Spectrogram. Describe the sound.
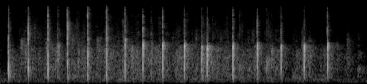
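Audience applause welcoming a speaker at the Cato Institute, heard as many distinct, crisp claps in a fairly even, brisk rhythm, sparse rather than a dense roar.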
